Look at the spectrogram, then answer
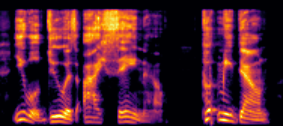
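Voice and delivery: slow, rasping, gloating dummy voice. Narrator voicing a living dummy as it struggles in someone's arm, raspy dummy voice. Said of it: "He blinked again. He giggled. His mouth open, making his grin grow wider. He tried to tug out of [name]'s grasp, but she hung on without even realizing she was holding him. "But you're a dummy," she squealed. He giggled".

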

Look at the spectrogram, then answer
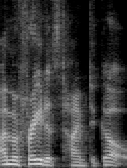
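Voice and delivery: ordinary delivery

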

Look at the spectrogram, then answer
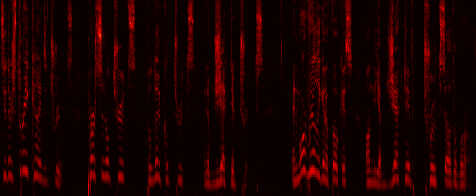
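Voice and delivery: gravelly, lecturing science-teacher voice. Retelling an online ad for a class: gravelly Neil deGrasse Tyson voice. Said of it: "Neil deGrasse Tyson, ... his, like, gravelly voice".

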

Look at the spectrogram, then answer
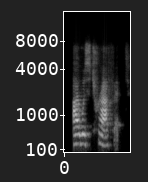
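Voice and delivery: normal talking voice

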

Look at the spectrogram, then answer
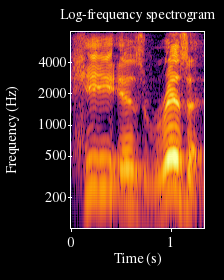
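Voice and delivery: full-volume, very loud, very high booming proclamation. Retelling what a man at the pulpit said to everybody, in his loudest voice. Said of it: "he says in his loudest voice".

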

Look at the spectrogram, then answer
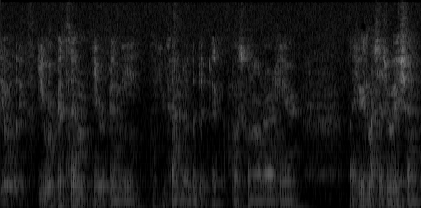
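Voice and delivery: ordinary delivery

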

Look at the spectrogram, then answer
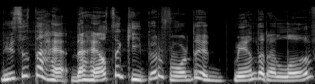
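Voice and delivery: put-on Swedish accent. Playing a housekeeper in a comedy bit, introducing the character in a swedish accent. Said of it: "Is that a Swedish accent?".

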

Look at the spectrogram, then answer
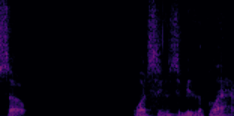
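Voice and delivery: big, deep, low, soft put-on voice. Voicing the little guy Rost, in a deep Rost voice. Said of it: "Deep voice for a little guy".

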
